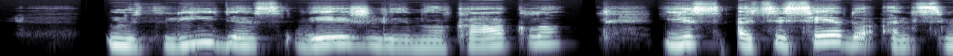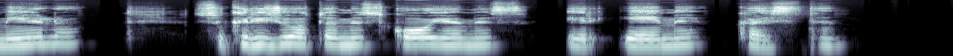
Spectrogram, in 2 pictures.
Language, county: Lithuanian, Panevėžys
